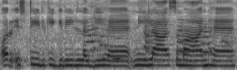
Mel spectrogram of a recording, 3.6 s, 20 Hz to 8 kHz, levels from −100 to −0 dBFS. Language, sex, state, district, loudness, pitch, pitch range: Hindi, male, Madhya Pradesh, Katni, -13 LUFS, 225 Hz, 215-235 Hz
